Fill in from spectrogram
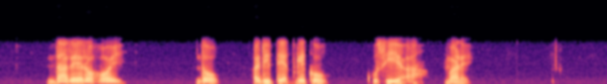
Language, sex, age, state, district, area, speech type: Santali, male, 18-30, West Bengal, Bankura, rural, spontaneous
